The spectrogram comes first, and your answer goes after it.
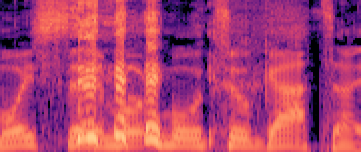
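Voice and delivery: loud, awful, clumsy Portuguese accent. Man repeating a portuguese phrase he was taught to say to a woman, awful portuguese accent. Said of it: "your accent's awful".

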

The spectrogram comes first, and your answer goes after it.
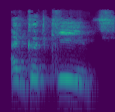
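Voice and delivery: botched St Lucian accent attempt. Quoting what a man said, attempting Darren Sami's accent. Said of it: "I can't do the Darren Sami accent".

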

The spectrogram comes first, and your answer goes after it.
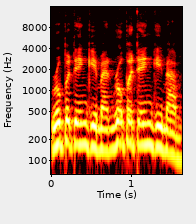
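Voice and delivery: put-on strong Mancunian accent. Recalling what Kiddo said after a defeat, Kiddo's strong Manchester accent. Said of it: "in a really strong Manchester accent".

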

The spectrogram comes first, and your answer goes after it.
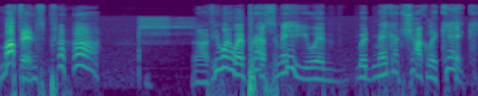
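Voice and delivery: put-on hunchbacked little old man voice, swooping pitch. Game master answering the baker's offer of muffins: little old man voice. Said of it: "standing there is a little old man who's hunchbacked and hands are kind of gnarled. / standing there is a little old man who's hunchbacked and hands are kind of gnarled. And when he looks at you, you".

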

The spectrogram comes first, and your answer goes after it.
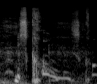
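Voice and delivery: teasing mock bro voice, squeaky, very high, soft.

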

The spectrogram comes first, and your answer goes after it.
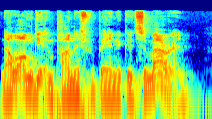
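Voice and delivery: ordinary talk, nothing marked

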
